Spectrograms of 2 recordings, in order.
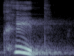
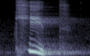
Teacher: твердий і пом'якшений звуки к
